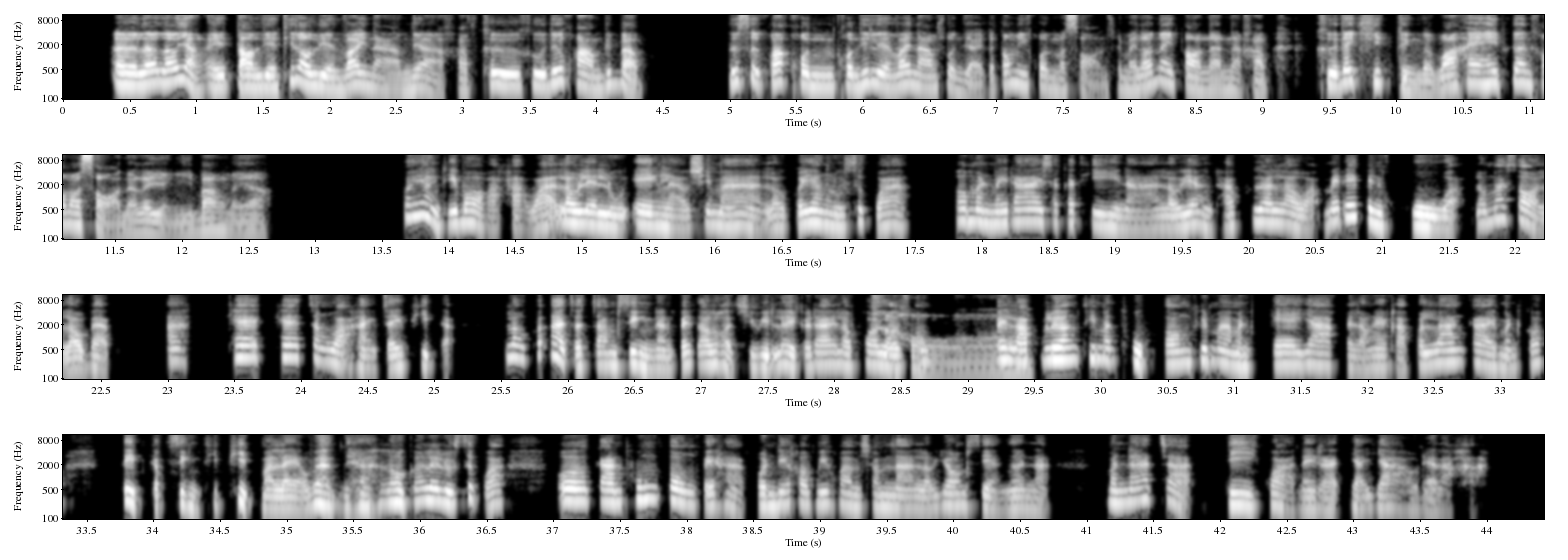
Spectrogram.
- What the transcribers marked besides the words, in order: singing: "ตลอด"; chuckle; laughing while speaking: "แบบเนี้ย"
- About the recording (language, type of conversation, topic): Thai, podcast, เคยเจออุปสรรคตอนเรียนเองไหม แล้วจัดการยังไง?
